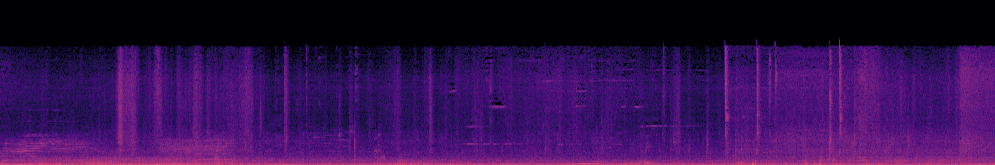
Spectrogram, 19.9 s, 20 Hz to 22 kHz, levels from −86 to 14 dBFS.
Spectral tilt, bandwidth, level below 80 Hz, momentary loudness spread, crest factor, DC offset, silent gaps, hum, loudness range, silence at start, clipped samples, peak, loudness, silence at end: -5 dB/octave; 16 kHz; -36 dBFS; 5 LU; 16 dB; under 0.1%; none; none; 4 LU; 0 s; under 0.1%; -14 dBFS; -34 LUFS; 0 s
